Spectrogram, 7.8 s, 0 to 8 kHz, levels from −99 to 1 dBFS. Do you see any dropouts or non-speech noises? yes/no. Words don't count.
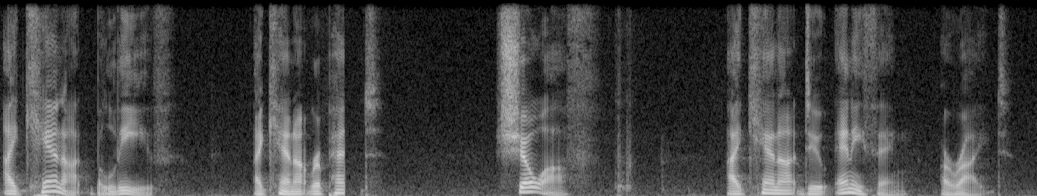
yes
